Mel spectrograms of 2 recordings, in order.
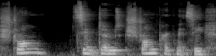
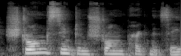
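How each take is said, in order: First: A lightly voiced mantra to calm herself; reciting a mantra. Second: Said in the usual way. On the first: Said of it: "That was the mantra I was putting to myself".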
